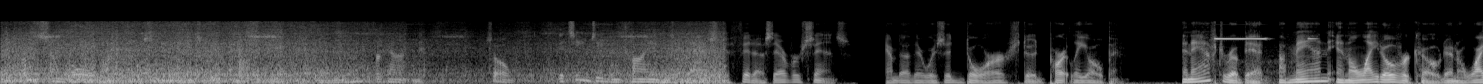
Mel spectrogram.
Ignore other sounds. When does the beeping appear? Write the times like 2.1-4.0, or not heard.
12.1-13.2.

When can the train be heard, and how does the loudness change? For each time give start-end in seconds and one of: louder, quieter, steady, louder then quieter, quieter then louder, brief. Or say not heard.
0.0-7.3 quieter then louder.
